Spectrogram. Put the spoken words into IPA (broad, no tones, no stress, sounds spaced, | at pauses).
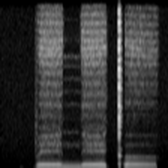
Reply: p ɛ n ɛ kʼ ʌ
